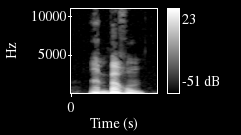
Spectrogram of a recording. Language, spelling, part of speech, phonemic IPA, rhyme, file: French, baron, noun, /ba.ʁɔ̃/, -ɔ̃, Fr-baron.ogg
- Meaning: baron, lord, noble landowner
